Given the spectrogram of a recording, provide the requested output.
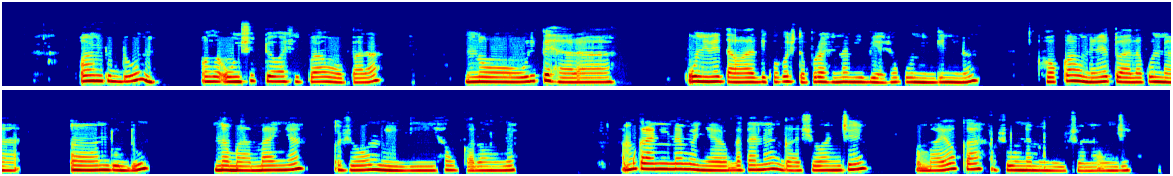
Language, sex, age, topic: Oshiwambo, female, 18-24, agriculture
